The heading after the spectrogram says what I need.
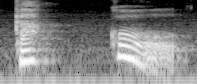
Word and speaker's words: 学校: moment, to make this combination word, which is pronounced gakkou, gakkou, and it means school.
